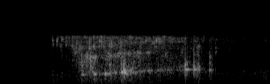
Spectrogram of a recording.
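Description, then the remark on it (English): Liquid is poured as a libation in a steady splashing stream for about a second and a half, with a faintly rising gurgle as it fills, then trickles off into silence. Fairly quiet, no voices. “I pour libations for my mother's spirit, and I say, Ashe.”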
